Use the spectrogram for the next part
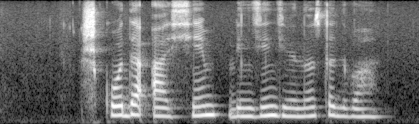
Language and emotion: Russian, neutral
